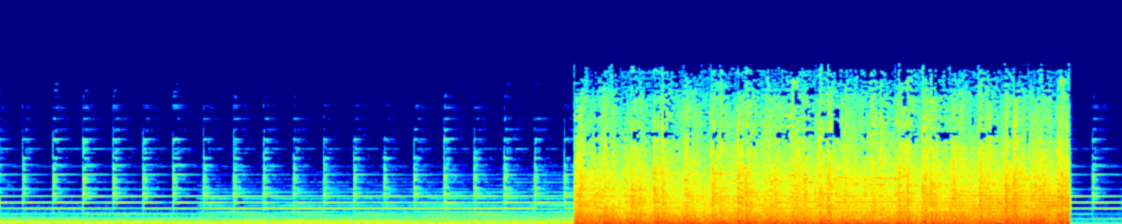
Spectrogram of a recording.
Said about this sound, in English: I could hear the train getting louder and louder, like it was coming with a full head of steam towards her direction.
